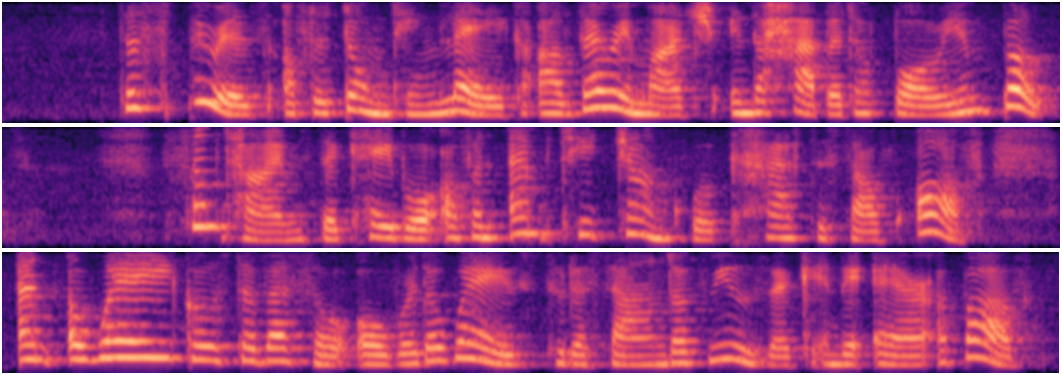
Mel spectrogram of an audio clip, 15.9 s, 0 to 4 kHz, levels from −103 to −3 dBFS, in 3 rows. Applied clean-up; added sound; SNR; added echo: none; none; none; none.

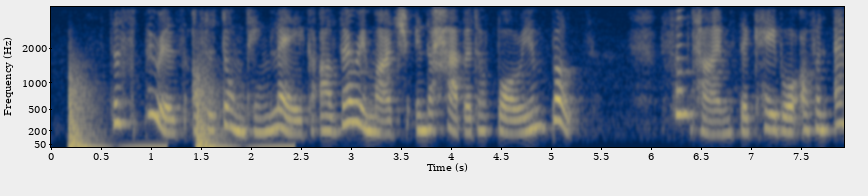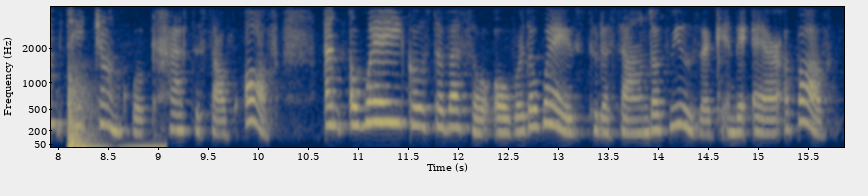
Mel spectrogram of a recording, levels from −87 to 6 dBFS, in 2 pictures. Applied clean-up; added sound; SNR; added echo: none; Thump, thud; 0 dB; none.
